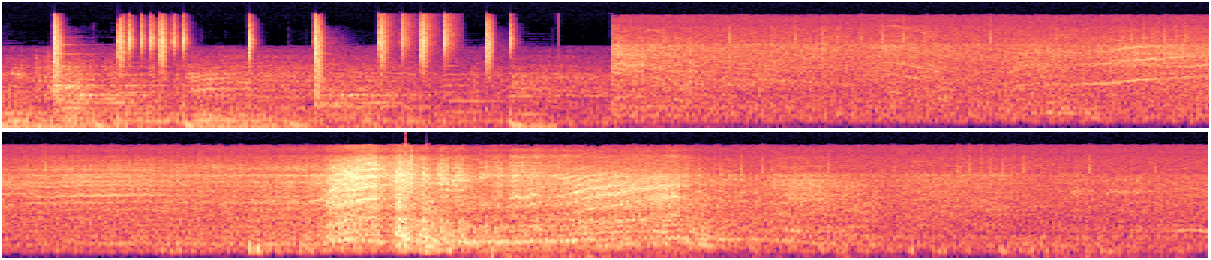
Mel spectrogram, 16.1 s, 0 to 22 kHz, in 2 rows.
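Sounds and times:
electric motor whining: 4.1 - 16.0.

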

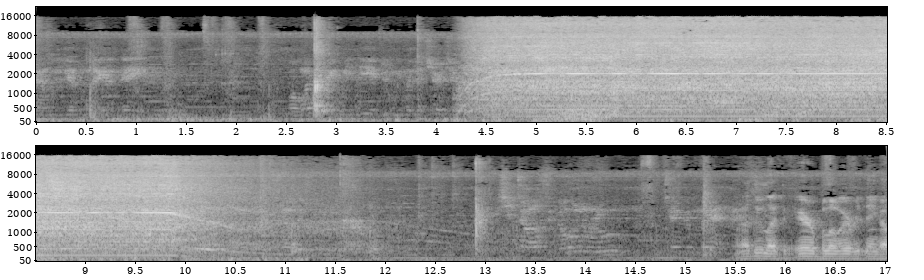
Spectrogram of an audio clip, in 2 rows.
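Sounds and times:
leaf blower whine and air rush: 4.0 - 12.4.

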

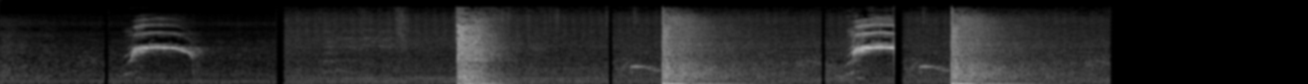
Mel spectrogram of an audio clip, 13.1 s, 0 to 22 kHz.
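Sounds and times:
firework bangs: 4.6 - 5.3, 6.5 - 7.7, 9.4 - 10.7.

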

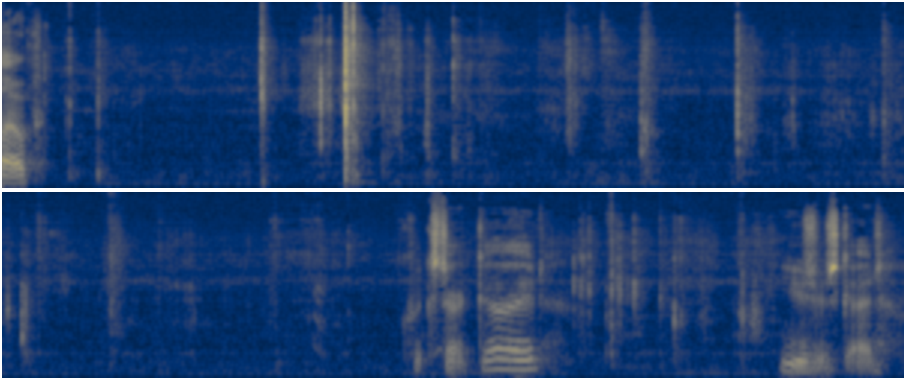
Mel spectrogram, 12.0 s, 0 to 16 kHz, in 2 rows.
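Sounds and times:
paper envelope crinkling: 9.8 - 11.3.

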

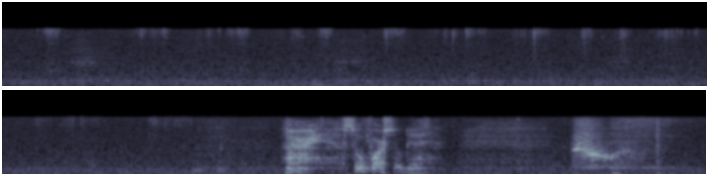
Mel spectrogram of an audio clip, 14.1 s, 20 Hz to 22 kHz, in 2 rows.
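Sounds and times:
razor scraping stubble: 1.3 - 9.4.

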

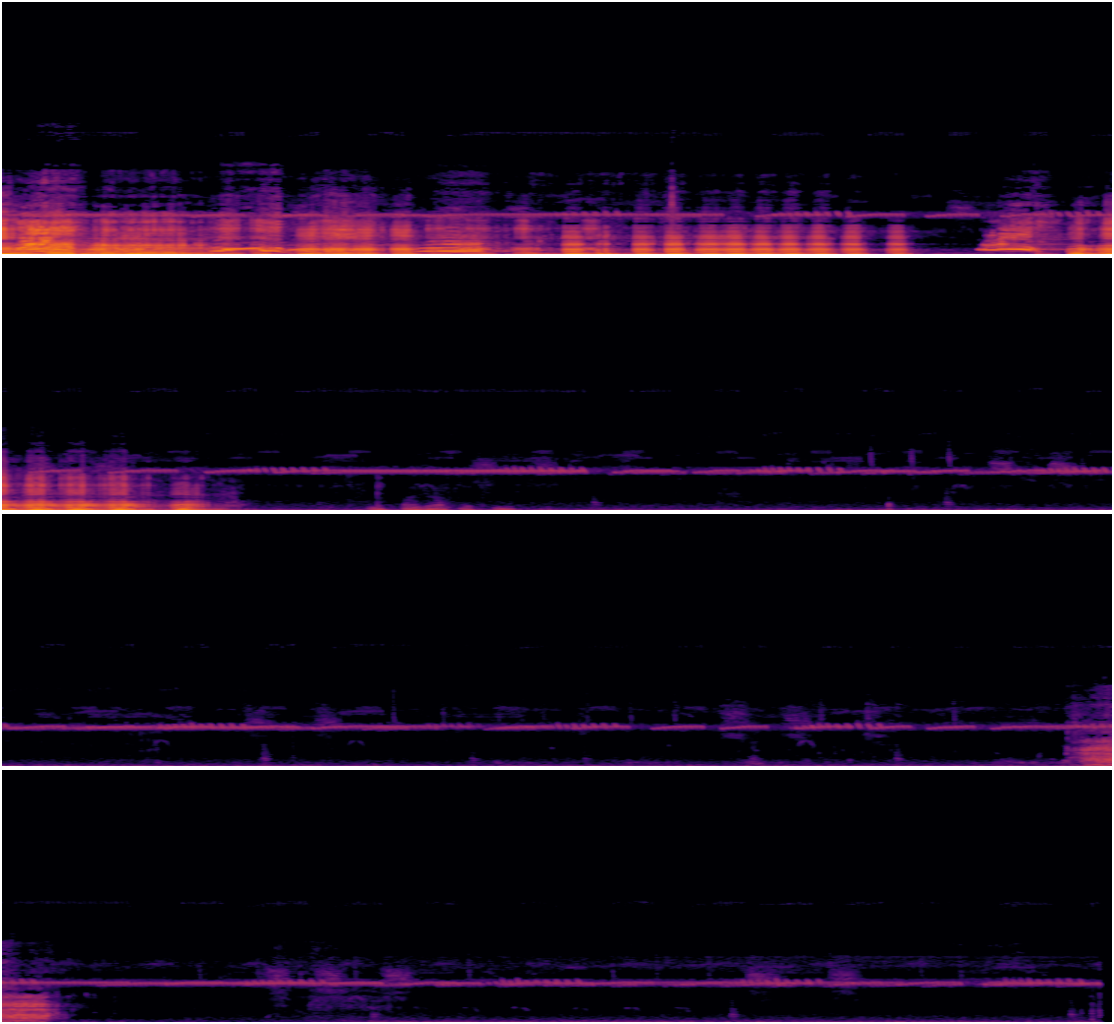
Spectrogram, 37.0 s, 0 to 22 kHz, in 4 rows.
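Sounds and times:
hippopotamus honking grunts: 0.0 - 11.2.

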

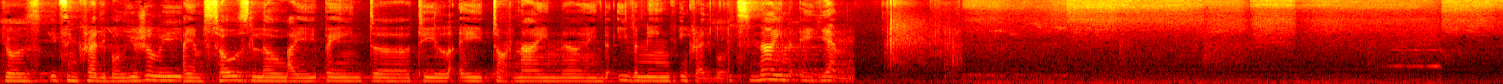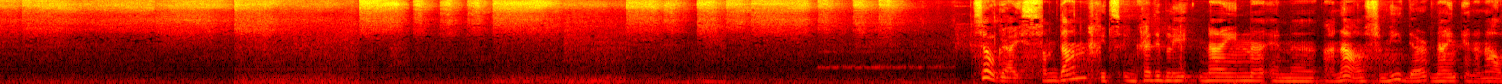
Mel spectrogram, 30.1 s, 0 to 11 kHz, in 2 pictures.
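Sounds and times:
spray paint can spraying: 9.6 - 24.3.

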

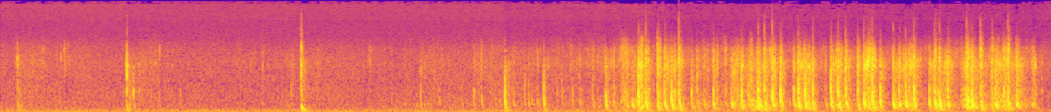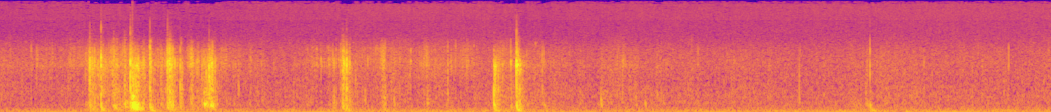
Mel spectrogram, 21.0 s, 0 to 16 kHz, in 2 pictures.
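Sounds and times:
galloping horse hoofbeats: 4.1 - 10.6, 11.3 - 13.0, 15.4 - 16.1.

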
